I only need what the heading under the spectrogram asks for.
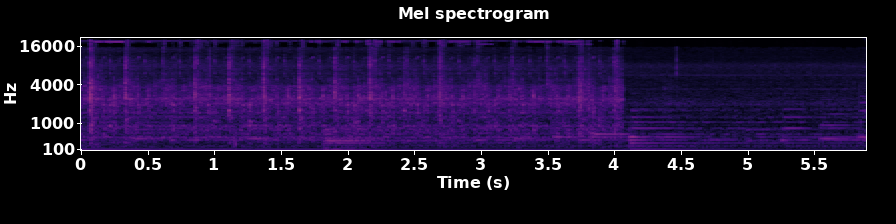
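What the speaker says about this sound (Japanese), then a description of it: "ミシンだから飾り縫いたくさんしましたよ" A sewing machine running decorative stitches on fabric for a small handmade bag, its steady mechanical whir holding close and loud, changing pitch twice as the stitch pattern shifts, with no talking.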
